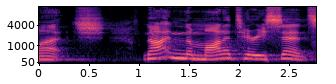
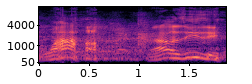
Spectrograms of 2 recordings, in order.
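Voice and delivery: louder, laughing wow; laughing surprise; 4 dB louder than usual. Retold or imitated. Tourist laughing at a vendor's quick discount, amused. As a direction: chuckle through it, pleased and amazed. Amused shopper after easy bargain.

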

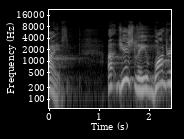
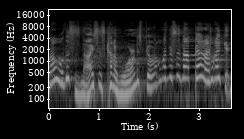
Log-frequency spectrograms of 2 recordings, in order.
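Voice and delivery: high, happy little frog voice, lounging; hammed-up frog sinking into warm water; contented frog; 7 semitones higher than usual. Preacher voicing a frog relaxing in the heating pot, high and pleased. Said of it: "And the frog goes".

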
